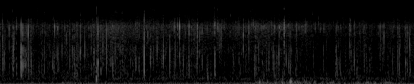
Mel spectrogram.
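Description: A dog pushes through dry brush, rustling and snapping twigs.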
